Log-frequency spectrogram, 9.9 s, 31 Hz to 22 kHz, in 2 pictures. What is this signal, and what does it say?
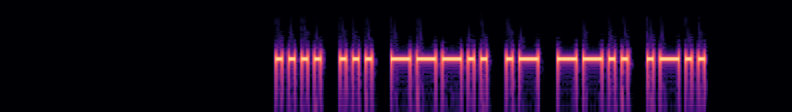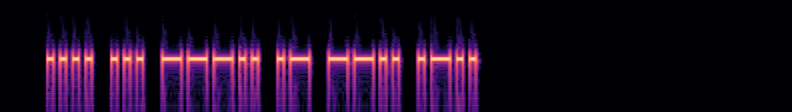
Morse code, heard as a keyed tone, about 30 wpm, 700 Hz. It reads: HS8AZL HS8AZL
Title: DXCC-100 Call Signs - 6 Characters - Repeated 2x - 30wpm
